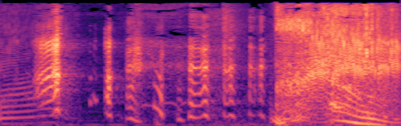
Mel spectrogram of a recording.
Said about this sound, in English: Nice. This is what I did at the end. I just farted on their faces.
